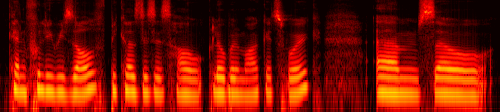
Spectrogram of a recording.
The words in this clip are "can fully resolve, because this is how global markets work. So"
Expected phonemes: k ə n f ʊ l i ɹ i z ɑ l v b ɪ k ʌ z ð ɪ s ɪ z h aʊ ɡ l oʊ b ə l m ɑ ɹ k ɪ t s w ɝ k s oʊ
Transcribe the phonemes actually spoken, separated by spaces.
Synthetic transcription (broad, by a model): k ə n f ʊ l i ɹ i z ɑ l v b ɪ k ʌ z ð ɪ s ɪ z h aʊ ɡ l oʊ b ə l m ɑ ɹ k ɪ t s w ɝ k s oʊ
